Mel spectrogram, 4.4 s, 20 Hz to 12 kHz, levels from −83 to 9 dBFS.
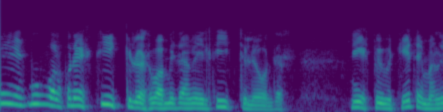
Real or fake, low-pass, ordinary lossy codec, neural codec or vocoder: real; none; none; none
